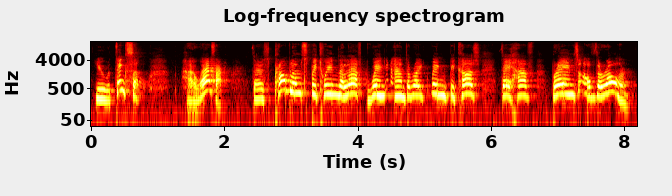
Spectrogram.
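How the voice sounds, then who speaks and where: A woman voicing a slipper puppet who hosts a comic show, explaining things simply and haltingly in a matter-of-fact way. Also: sits high, expressive, creaky, a little mellow, exaggerated voice.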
